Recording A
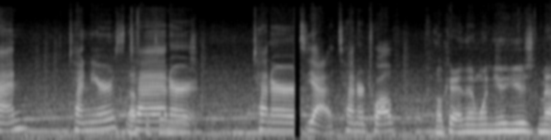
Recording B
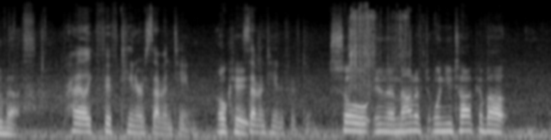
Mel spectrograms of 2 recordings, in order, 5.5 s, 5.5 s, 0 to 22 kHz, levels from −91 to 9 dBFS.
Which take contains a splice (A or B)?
A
